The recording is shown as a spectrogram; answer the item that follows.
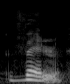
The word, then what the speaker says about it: veulent: Donc, attention surtout à cette prononciation-là. Ils peuvent, ils veulent. Peuvent, veulent. Ici, on reprend donc la base du singulier. EU. Donc, c'est pour ça qu'on a ces sons plus ouverts.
